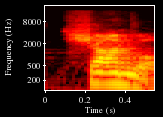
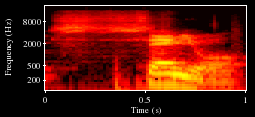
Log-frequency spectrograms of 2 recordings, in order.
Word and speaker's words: Schanuel: His name's Schawnuel. I want to say Samuel, but I know it's not right.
